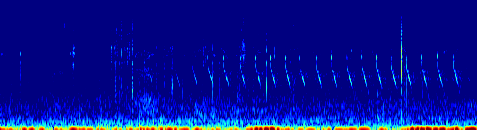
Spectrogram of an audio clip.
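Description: A small songbird trilling: a rapid run of short down-slurred chirps, about seven a second, starting about two seconds in and stopping about five seconds in, over faint wind rumble. A sharp click comes near the end.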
